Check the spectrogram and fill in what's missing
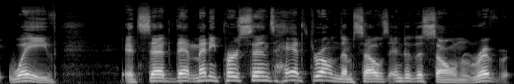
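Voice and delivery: ordinary talk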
